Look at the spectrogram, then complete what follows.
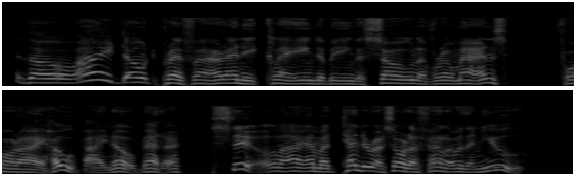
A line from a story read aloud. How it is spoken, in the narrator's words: rejoined Stryver, laughing boastfully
